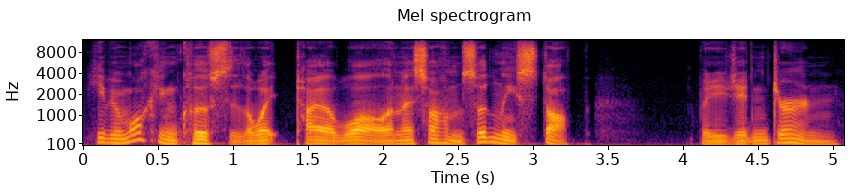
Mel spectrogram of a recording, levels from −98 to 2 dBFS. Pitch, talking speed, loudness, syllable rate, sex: 105 Hz, 225 wpm, -17 LUFS, 6.1 syllables/s, male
